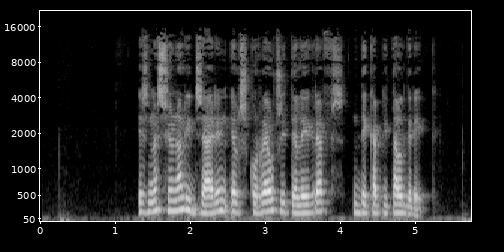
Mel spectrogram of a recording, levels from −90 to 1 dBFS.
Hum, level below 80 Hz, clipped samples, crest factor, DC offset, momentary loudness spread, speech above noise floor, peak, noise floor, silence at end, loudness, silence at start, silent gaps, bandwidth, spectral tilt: none; -50 dBFS; under 0.1%; 16 dB; under 0.1%; 9 LU; 44 dB; -4 dBFS; -62 dBFS; 0.05 s; -18 LUFS; 0.3 s; none; 15.5 kHz; -5 dB/octave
